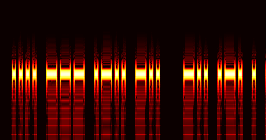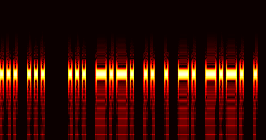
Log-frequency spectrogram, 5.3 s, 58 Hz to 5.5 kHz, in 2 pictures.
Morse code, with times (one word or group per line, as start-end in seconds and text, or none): 0.1-1.6 HOLD
1.8-3.1 DRESS
3.3-5.2 SCIENCE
